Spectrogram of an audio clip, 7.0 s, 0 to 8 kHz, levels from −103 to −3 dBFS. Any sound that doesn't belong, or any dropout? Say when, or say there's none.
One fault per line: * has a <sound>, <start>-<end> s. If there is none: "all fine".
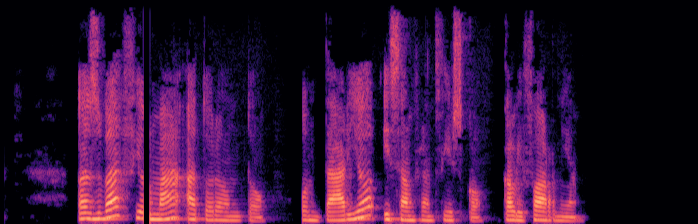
* has a dropout, 1.4-1.5 s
